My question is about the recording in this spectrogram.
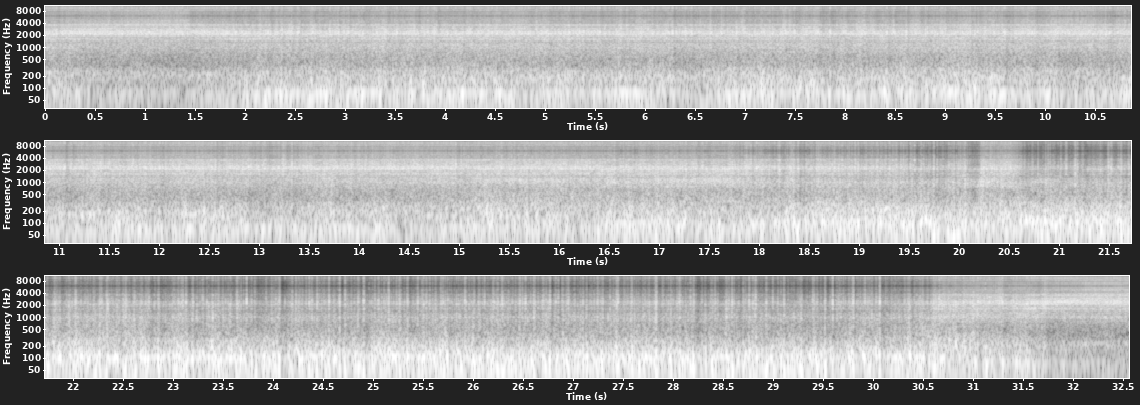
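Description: Loud, steady rush of freefall wind buffeting a skydiver's helmet-mounted camera. The high hiss thins slightly about two-thirds of the way through.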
